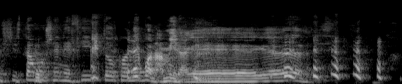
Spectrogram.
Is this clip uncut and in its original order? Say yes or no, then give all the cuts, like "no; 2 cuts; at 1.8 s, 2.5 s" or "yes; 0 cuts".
yes; 0 cuts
